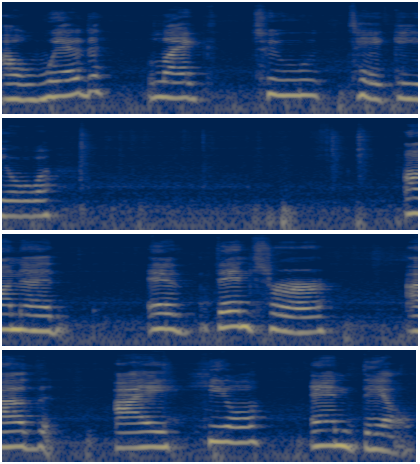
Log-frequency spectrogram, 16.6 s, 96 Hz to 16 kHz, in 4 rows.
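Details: Adult woman with aphasia after a hemorrhagic stroke in May 2020 that also caused right-sided hemiparesis and required brain surgery and an ICU stay; aphasia also affects her reading and writing; non-fluent, halting speech; aphasia.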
